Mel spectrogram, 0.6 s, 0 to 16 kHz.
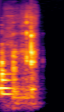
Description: Minecraft Version Minecraft Version snapshot Latest Release | Latest Snapshot snapshot / assets / minecraft / sounds / mob / skeleton / say2.ogg Compare With Compare With Latest Release | Latest Snapshot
